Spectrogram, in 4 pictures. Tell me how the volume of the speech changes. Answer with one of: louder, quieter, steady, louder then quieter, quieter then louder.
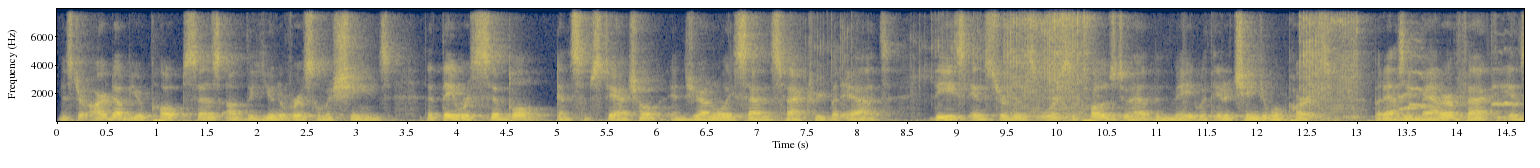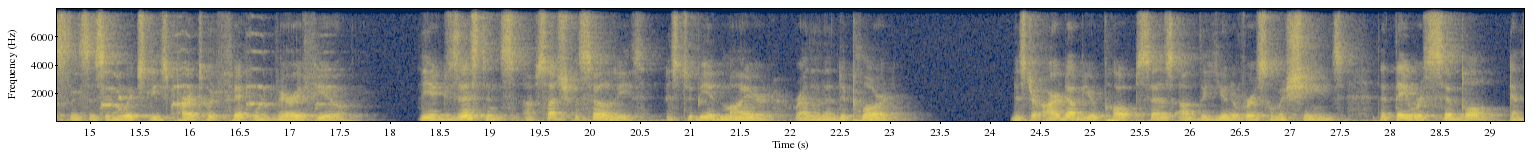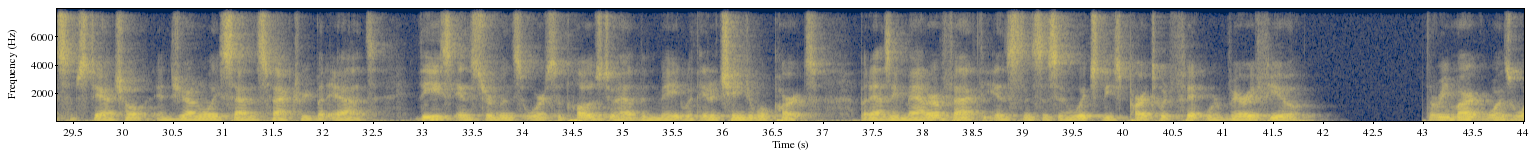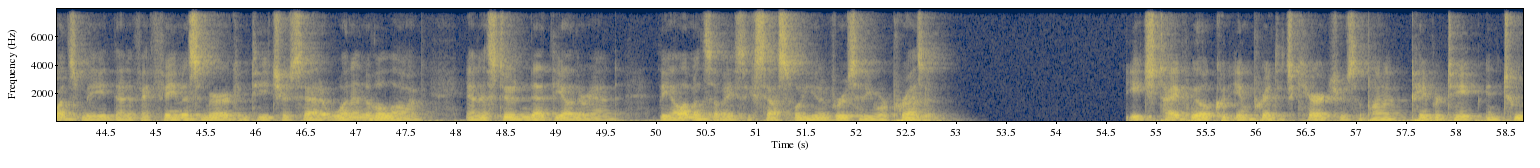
steady.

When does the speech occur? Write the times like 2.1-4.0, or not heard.
0.0-17.6, 18.3-23.1, 24.2-41.9, 43.0-52.9, 54.7-58.6.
